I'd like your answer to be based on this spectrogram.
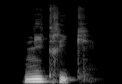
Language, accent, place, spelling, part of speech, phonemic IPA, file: French, France, Lyon, nitrique, adjective, /ni.tʁik/, LL-Q150 (fra)-nitrique.wav
- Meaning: nitric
